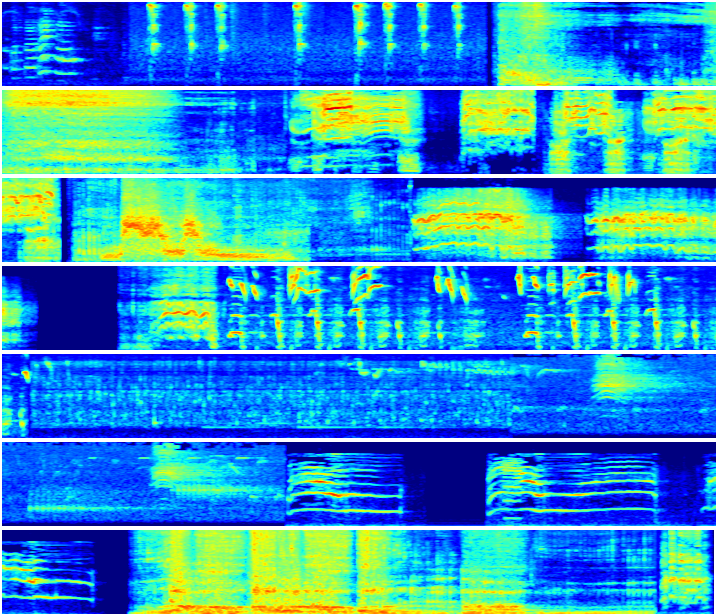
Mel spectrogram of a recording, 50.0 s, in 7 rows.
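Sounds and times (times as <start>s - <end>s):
piglets squealing: 10.1s - 14.9s
cat meowing: 40.6s - 43.8s
animal calls: 49.4s - 49.9s.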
